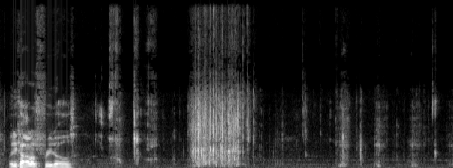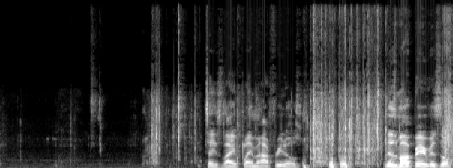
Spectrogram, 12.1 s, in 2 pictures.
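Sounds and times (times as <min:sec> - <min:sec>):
crunchy chewing: 0:01.2 - 0:09.4
biting crunchy chip: 0:01.3 - 0:09.4, 0:10.2 - 0:11.3.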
